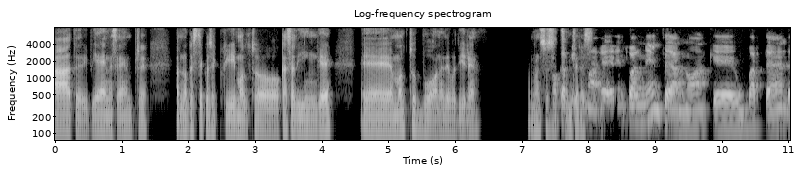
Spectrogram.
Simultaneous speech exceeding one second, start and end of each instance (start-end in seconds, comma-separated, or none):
none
